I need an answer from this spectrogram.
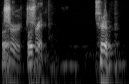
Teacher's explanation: And we pronounce that T like a CH sound.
